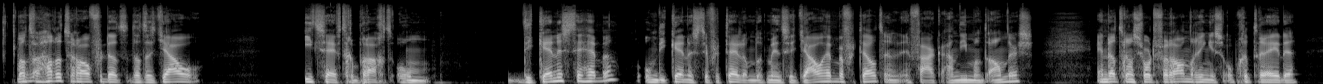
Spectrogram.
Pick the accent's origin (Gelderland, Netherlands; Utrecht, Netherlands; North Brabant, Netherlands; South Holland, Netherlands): South Holland, Netherlands; Oegstgeest; mijn geboortedorp Oegstgeest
